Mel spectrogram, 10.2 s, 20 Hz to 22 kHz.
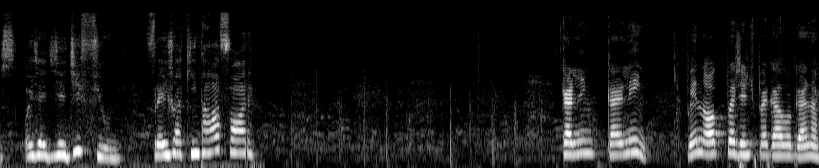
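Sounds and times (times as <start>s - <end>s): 
speech: 0.0s - 3.3s, 7.0s - 10.2s
murmuring voices: 0.0s - 8.6s
children running footsteps across the floor: 2.5s - 7.6s.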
